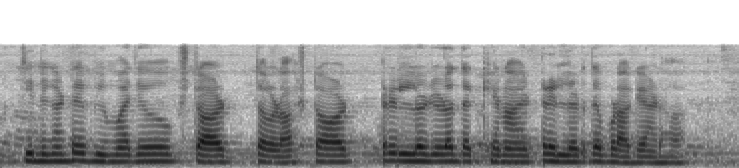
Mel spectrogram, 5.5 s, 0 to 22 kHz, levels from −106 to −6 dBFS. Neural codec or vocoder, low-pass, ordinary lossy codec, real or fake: none; 7.2 kHz; none; real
